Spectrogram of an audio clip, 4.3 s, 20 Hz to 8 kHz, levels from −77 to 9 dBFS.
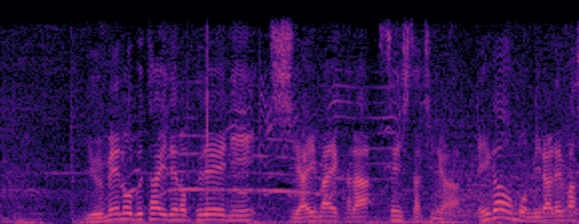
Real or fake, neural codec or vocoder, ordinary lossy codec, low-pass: real; none; none; 7.2 kHz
